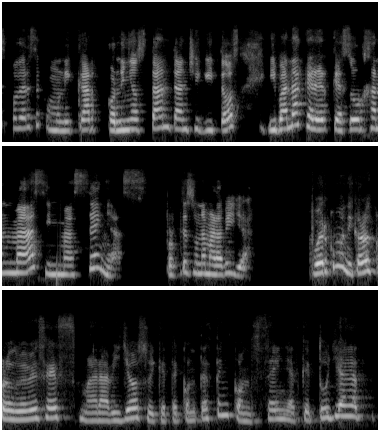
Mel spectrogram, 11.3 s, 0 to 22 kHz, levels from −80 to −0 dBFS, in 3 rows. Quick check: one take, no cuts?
no; 2 cuts; at 5.5 s, 8.2 s

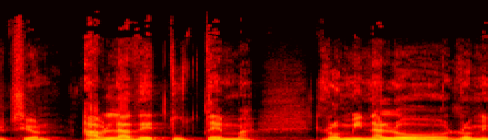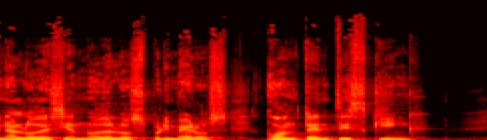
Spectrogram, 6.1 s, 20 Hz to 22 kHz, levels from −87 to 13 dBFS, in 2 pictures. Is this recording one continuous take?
yes; 0 cuts

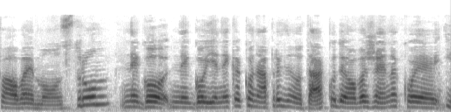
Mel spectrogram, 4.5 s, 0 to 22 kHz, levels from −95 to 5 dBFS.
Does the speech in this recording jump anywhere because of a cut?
yes; 1 cut; at 1.2 s

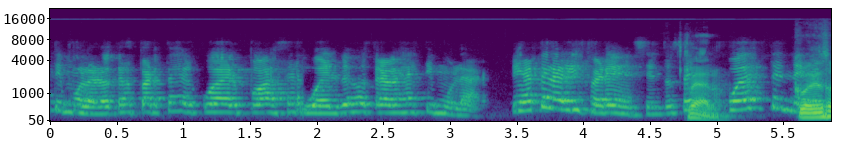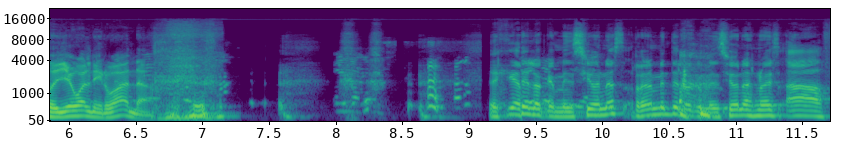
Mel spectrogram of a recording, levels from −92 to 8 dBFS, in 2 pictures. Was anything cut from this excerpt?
yes; 5 cuts; at 1.9 s, 3.4 s, 7.3 s, 9.1 s, 9.4 s

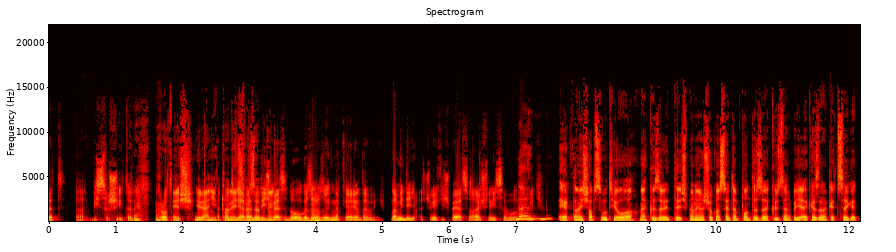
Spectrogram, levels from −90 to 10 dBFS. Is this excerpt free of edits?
no; 3 cuts; at 1.9 s, 5.0 s, 5.5 s

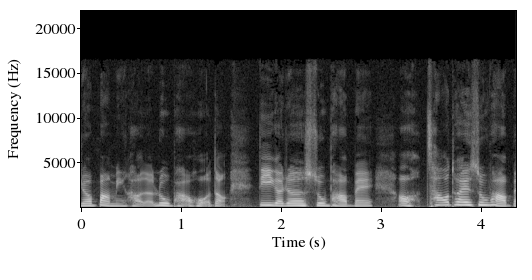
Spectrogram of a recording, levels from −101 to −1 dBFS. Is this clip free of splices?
yes; 0 cuts

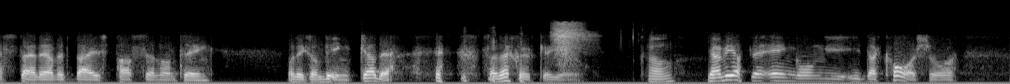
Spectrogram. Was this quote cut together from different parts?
no; 0 cuts

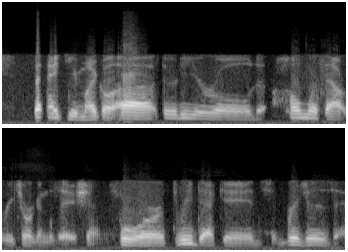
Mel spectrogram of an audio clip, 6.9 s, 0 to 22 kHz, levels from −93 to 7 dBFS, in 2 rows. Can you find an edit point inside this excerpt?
yes; 2 cuts; at 1.6 s, 4.5 s

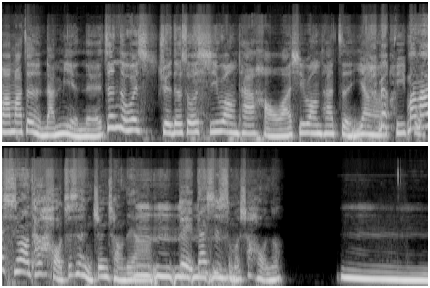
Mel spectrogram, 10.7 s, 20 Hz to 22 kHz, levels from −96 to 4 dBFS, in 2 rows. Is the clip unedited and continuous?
yes; 0 cuts

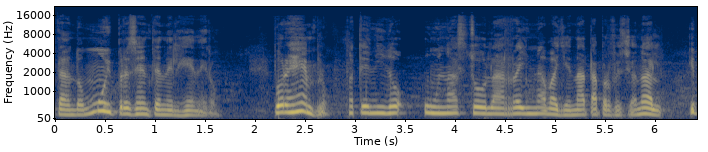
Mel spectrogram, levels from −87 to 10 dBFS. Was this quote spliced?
yes; 1 cut; at 2.9 s

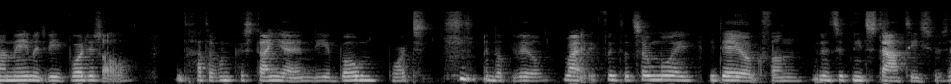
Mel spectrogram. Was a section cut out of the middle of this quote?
yes; 5 cuts; at 1.6 s, 3.9 s, 5.1 s, 7.0 s, 8.1 s

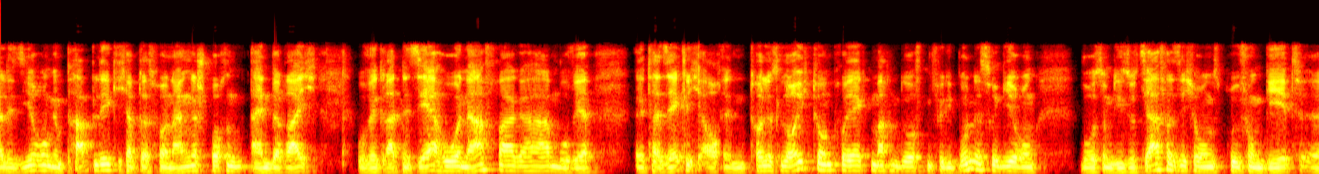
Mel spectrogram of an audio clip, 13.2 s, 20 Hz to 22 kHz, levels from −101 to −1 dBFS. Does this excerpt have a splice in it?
yes; 1 cut; at 7.2 s

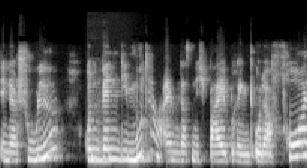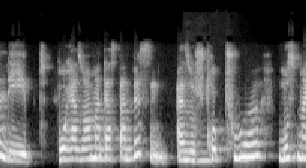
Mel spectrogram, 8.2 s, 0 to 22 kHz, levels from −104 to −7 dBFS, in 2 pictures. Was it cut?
no; 0 cuts

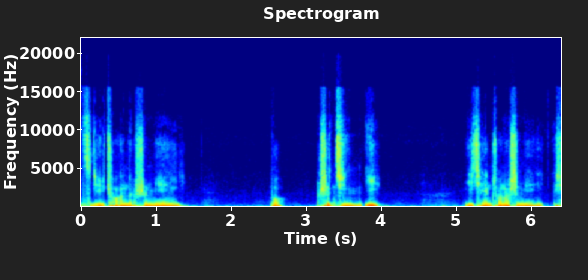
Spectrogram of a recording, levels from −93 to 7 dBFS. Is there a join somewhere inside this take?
yes; 1 cut; at 2.5 s

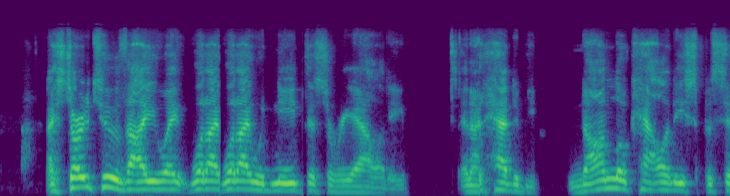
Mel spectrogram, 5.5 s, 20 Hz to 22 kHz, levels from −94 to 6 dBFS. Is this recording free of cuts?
no; 4 cuts; at 1.6 s, 2.3 s, 3.6 s, 4.0 s

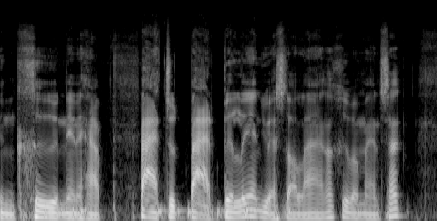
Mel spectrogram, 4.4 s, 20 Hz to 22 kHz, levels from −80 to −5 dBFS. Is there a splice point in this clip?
yes; 1 cut; at 1.4 s

